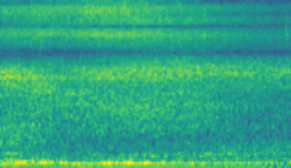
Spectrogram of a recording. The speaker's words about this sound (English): Okay, now that car was on the left and just went from front, or left from back to front.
